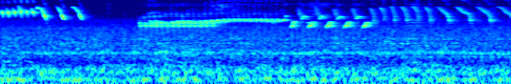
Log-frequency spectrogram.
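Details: A canary sings: a brief burst of sharp high notes, then a sustained buzzy rolling trill, followed by rapid repeated downslurred chips continuing to the end, with low hum underneath.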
